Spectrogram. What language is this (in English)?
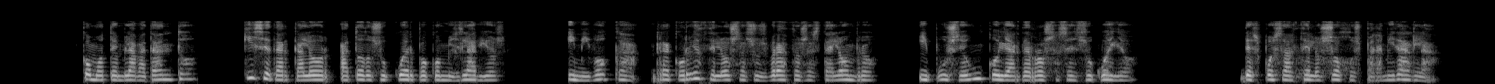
Spanish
